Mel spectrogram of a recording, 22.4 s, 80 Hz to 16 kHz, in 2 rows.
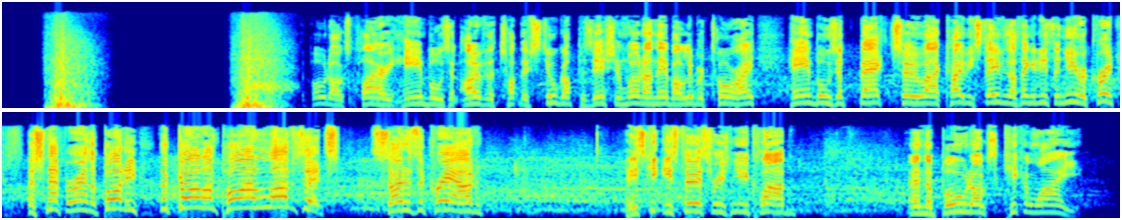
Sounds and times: Speech: 3.1 - 16.0, 17.4 - 19.1, 20.2 - 22.0.

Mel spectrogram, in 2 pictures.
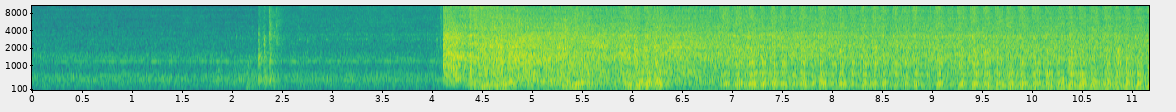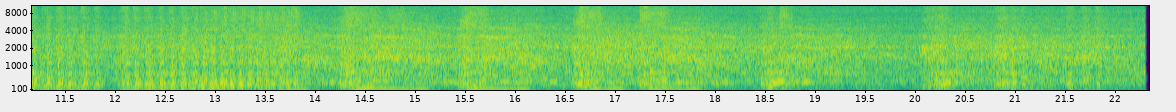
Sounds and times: Medium engine (mid frequency): 4.1 - 22.3
Vehicle: 4.1 - 22.3
Accelerating, revving, vroom: 4.4 - 8.0, 11.4 - 22.2.

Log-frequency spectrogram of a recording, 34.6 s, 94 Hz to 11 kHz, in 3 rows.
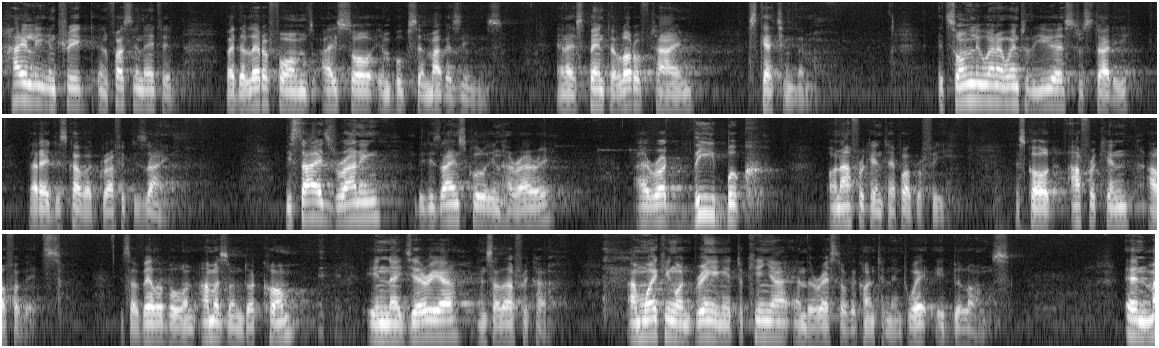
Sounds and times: Speech: 0.0 - 8.3, 9.4 - 13.4, 14.4 - 17.2, 17.9 - 26.2, 26.8 - 28.8, 29.4 - 33.3, 34.3 - 34.6.

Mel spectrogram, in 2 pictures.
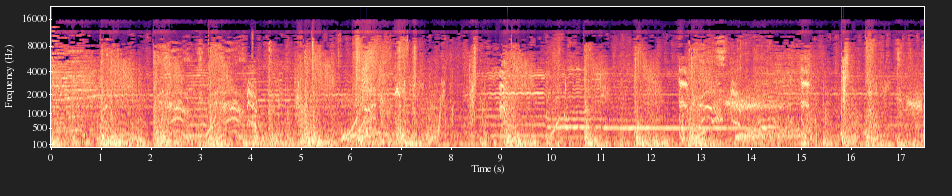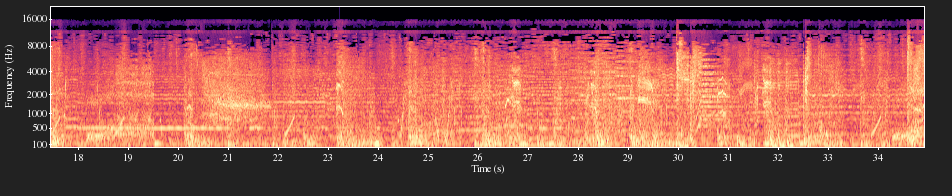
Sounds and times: Music: 0.0 - 34.9.

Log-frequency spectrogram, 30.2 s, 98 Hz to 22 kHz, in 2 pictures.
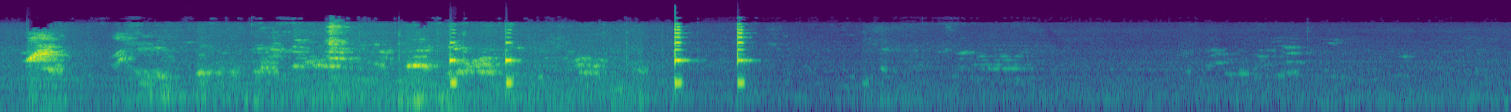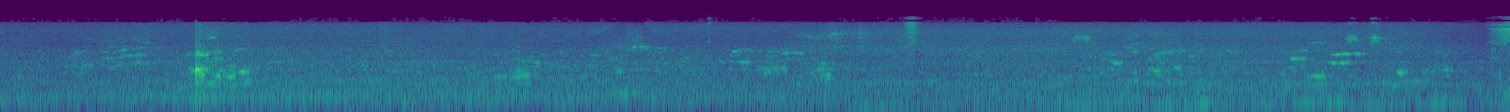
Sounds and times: Speech: 11.8 - 14.3, 15.8 - 17.8, 24.8 - 29.8.

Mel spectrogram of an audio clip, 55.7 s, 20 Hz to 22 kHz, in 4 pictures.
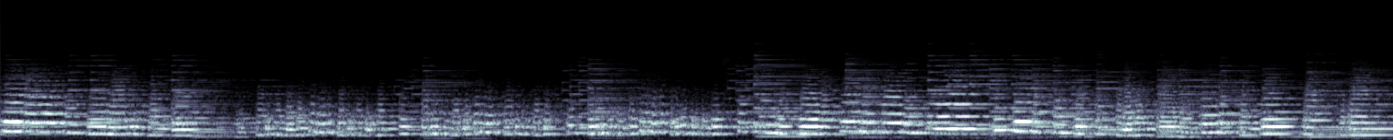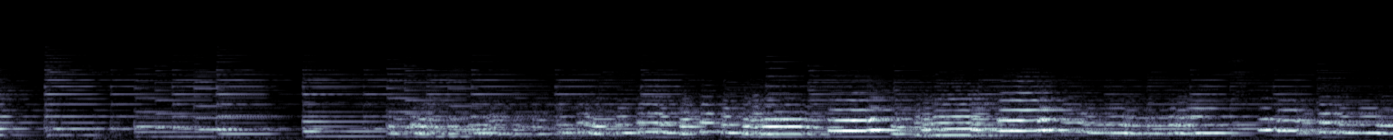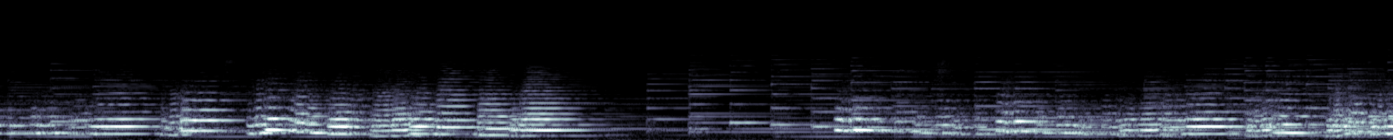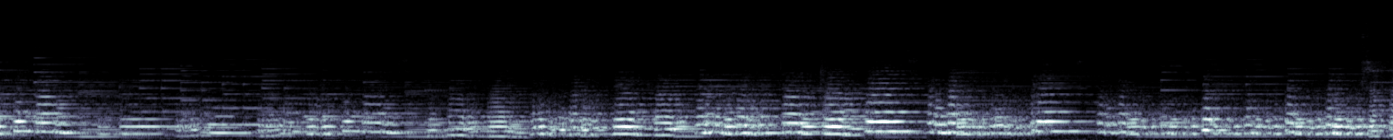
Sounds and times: Brass instrument: 0.0 - 55.7.

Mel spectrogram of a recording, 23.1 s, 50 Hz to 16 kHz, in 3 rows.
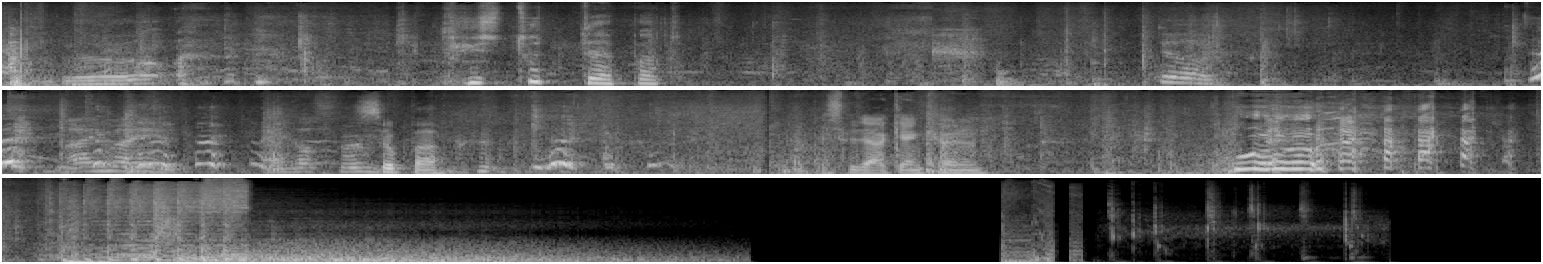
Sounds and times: Music: 15.6 - 16.7, 20.4 - 22.4.

